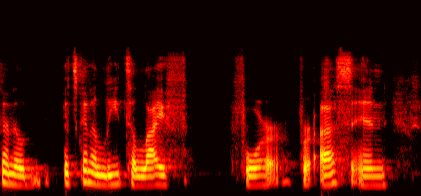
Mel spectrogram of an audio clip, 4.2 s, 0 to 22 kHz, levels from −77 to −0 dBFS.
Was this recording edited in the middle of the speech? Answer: no; 0 cuts

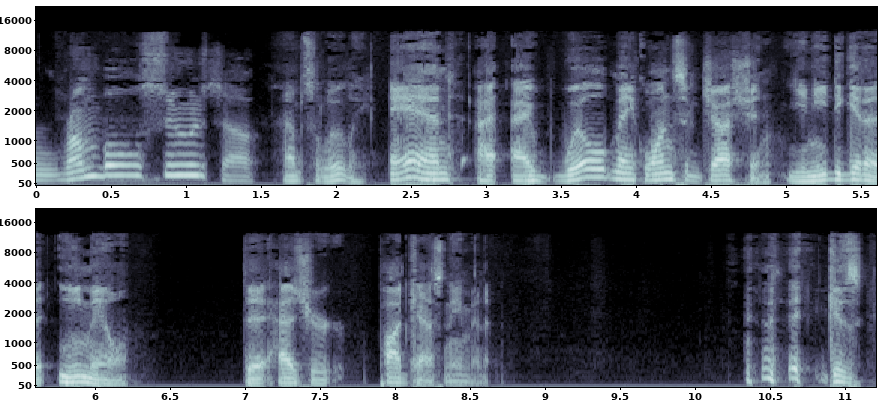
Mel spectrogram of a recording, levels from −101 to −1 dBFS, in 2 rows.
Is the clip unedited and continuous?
no; 1 cut; at 1.1 s

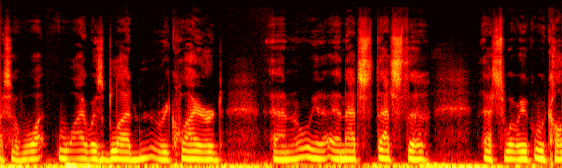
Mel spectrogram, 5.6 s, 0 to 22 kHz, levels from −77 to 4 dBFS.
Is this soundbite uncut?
yes; 0 cuts

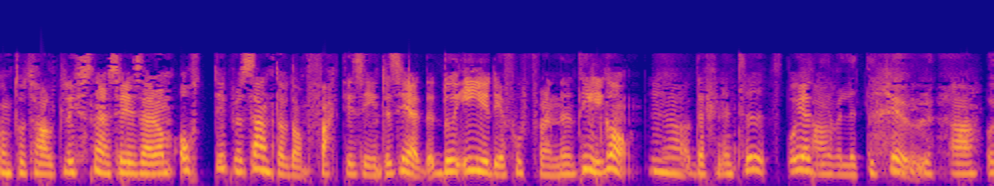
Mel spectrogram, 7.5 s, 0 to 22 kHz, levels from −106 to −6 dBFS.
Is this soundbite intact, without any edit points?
no; 1 cut; at 6.1 s

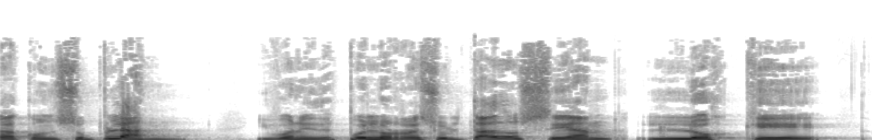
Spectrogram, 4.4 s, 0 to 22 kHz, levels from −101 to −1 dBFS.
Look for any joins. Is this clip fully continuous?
no; 1 cut; at 3.1 s

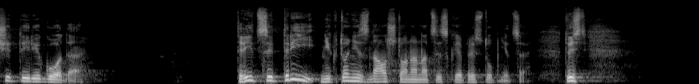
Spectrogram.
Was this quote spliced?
no; 0 cuts

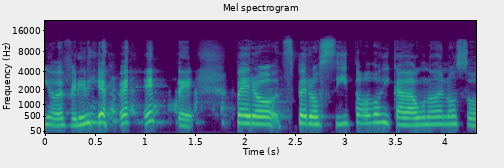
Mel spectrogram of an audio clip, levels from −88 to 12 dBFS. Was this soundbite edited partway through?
no; 0 cuts

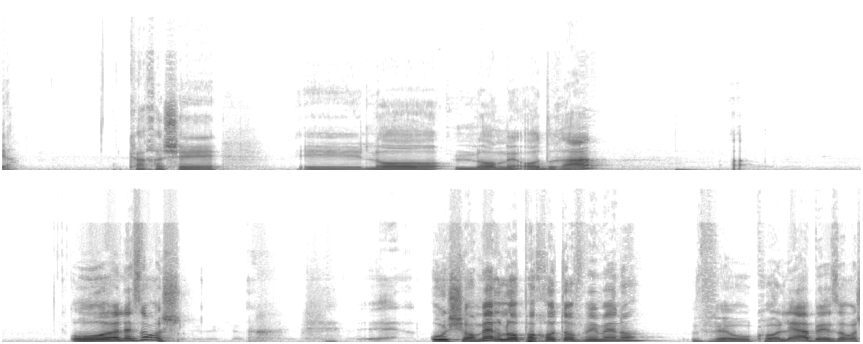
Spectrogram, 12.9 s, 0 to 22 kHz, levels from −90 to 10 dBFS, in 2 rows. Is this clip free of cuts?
yes; 0 cuts

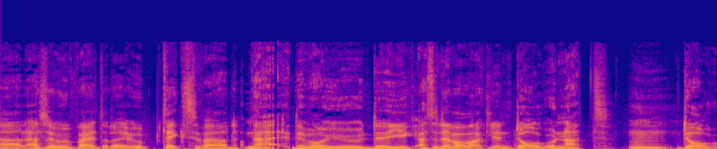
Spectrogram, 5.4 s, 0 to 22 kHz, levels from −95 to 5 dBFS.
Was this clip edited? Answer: yes; 1 cut; at 1.8 s

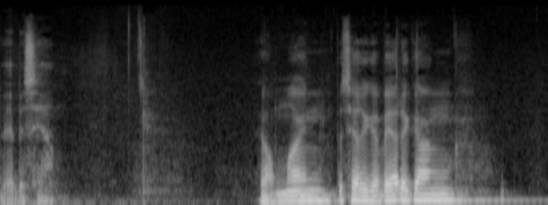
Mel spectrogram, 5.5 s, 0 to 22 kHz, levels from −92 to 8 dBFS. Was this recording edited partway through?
no; 0 cuts

